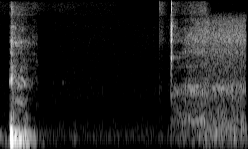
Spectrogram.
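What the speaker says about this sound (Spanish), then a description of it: "todavía estoy tosiendo" A single sharp cough with a throat-clearing rasp from someone speaking during an online presentation, followed by quiet and then a faint rustle of background noise.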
